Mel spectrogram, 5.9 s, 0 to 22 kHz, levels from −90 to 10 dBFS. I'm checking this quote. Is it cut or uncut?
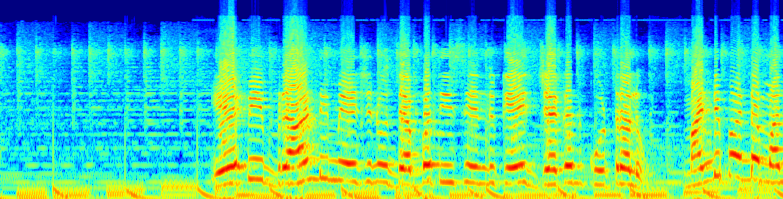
cut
